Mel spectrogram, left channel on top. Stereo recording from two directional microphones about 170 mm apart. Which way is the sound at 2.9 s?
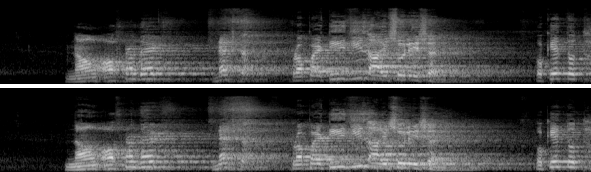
55° right (ahead or behind).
